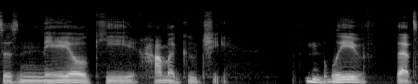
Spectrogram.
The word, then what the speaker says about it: Naoki Hamaguchi: I think how you pronounce it is Naoki Hamaguchi.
